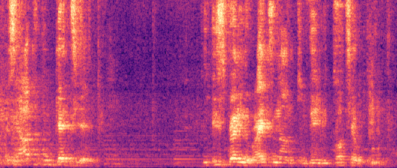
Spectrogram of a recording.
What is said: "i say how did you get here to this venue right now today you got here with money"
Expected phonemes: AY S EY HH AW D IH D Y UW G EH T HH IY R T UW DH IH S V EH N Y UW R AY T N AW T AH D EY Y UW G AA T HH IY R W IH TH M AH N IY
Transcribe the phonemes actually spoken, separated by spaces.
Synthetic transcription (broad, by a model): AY S EY HH AW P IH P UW G EH T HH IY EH T UW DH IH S B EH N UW R AY T N AW T AH D EY Y UW G AA T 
